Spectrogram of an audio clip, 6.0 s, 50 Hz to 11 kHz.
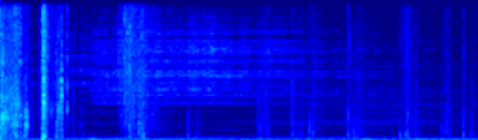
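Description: Footsteps in the video game Fallout 4, a steady run of soft thudding steps over a low ambient hum, with a few louder heavier footfalls standing out.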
